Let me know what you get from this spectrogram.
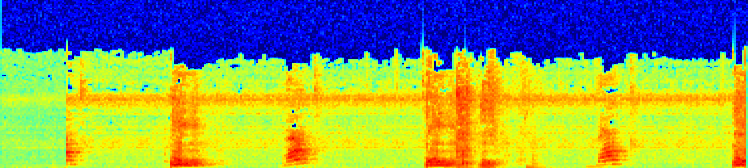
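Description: A Labrador gives a few short, sharp barks spaced a couple of seconds apart, mixed with a person's voice and a faint steady high-pitched hum.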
